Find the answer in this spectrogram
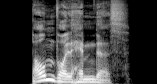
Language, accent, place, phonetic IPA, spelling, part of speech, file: German, Germany, Berlin, [ˈbaʊ̯mvɔlˌhɛmdəs], Baumwollhemdes, noun, De-Baumwollhemdes.ogg
- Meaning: genitive singular of Baumwollhemd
